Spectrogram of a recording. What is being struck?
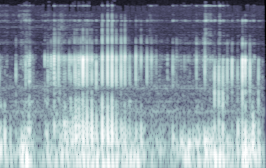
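Small glass jar tapped with a wooden handle.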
